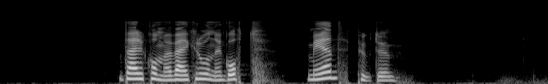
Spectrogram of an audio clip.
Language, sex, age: Norwegian, female, 37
